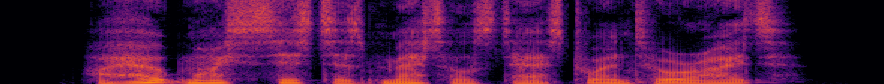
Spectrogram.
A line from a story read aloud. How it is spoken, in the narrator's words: Duck mutters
